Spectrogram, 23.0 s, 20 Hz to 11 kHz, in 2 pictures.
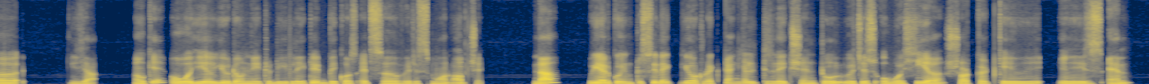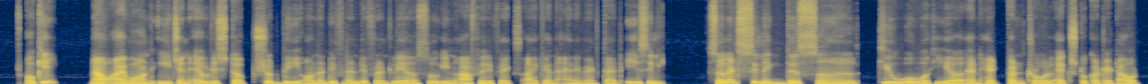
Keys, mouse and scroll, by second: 4.7 alt+scroll up 1, 4.8-5.1 ctrl+scroll down 1, 6.9 click, 18.8-22.0 drag, 22.0 ctrl+x.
